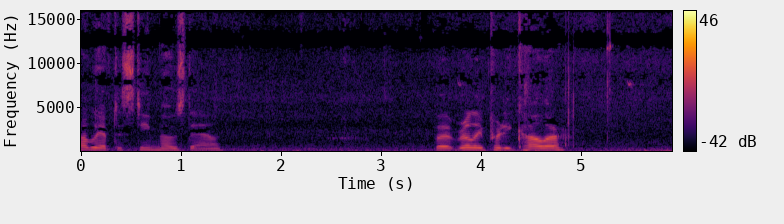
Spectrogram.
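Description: A middle-aged woman speaks with animation close to a microphone outdoors.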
